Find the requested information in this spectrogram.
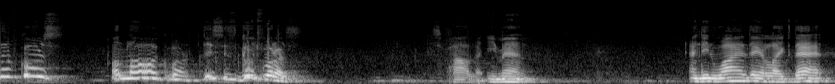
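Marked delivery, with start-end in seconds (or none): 0.0-2.9 high-pitched, upbeat reply; retold cheerful assurance. Daughter answers her hungry family, cheerfully assured. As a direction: act out her untroubled faith.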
